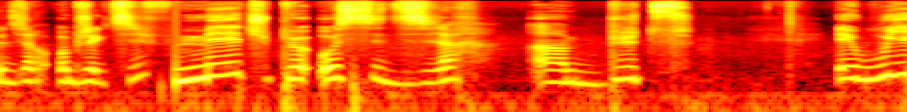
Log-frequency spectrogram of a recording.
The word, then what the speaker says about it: but: objectif mais aussi dire un but et oui il y a un T à la fin et oui on le prononce et franchement j'ai pas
